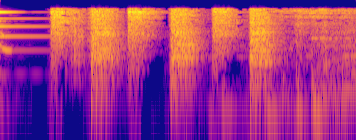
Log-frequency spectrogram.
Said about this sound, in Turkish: Evet, bu bir çekiç. Çekici, çivi çakmak gibi işlerde kullanıyoruz.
